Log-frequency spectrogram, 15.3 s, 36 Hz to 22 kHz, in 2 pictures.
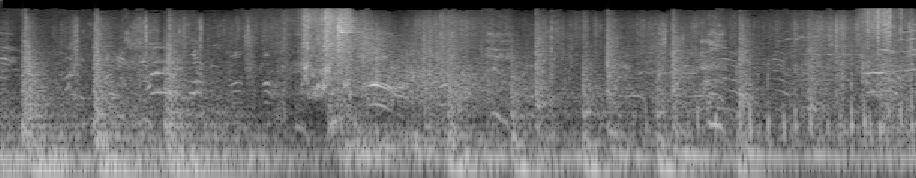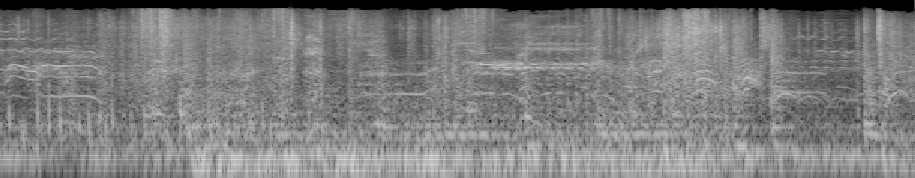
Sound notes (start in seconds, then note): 2.6 gun shot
